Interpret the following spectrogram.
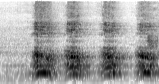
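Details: Pet dog barking at a microwave while soup heats inside, four evenly spaced sharp barks in under two seconds.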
